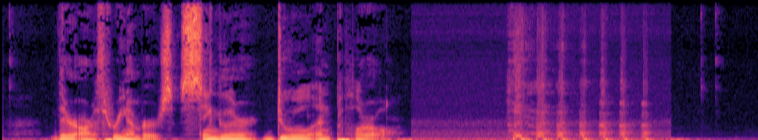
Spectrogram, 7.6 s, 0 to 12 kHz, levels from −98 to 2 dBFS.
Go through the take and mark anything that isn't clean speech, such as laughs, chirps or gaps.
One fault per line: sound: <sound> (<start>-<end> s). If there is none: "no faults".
sound: laugh (5.1-6.6 s)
